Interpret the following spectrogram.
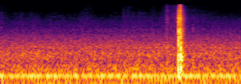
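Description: A single short, sharp click near the end, over a steady low hum.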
